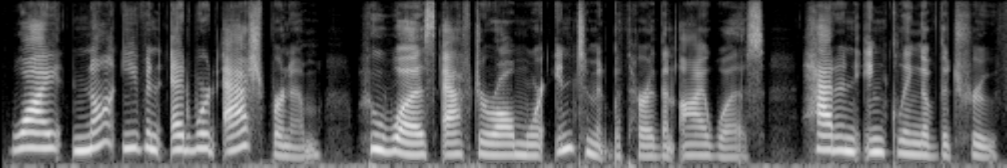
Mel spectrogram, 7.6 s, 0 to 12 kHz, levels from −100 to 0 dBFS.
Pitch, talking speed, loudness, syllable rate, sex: 220 Hz, 175 wpm, -20 LUFS, 4.9 syllables/s, female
